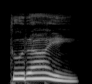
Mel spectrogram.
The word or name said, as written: ಧೌರೇಯ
